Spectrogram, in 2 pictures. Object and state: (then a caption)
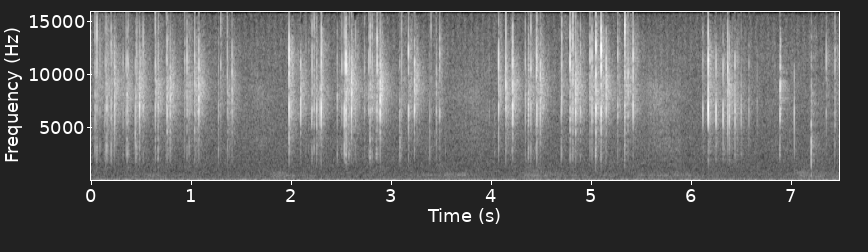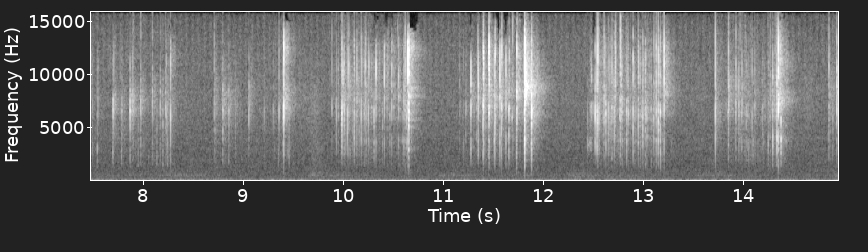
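Plastic wide-tooth comb. Long nails run along and strum the teeth of a solid, hand-sized cream marbled plastic wide-tooth comb. The result is soft, bright, crackly bursts of rapid ticking clicks that come in irregular sweeps throughout, a few slightly sharper than the rest.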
